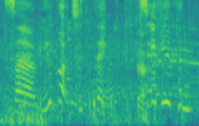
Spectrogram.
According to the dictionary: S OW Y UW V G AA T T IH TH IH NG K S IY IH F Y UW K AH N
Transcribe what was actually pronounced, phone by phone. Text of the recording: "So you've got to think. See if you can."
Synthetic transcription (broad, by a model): S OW Y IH V G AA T T IH TH IH NG K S IH F Y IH K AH N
